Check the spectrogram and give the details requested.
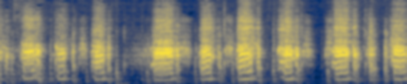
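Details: Steady, loud quacking from a duck, harsh nasal calls repeated in quick succession throughout.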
